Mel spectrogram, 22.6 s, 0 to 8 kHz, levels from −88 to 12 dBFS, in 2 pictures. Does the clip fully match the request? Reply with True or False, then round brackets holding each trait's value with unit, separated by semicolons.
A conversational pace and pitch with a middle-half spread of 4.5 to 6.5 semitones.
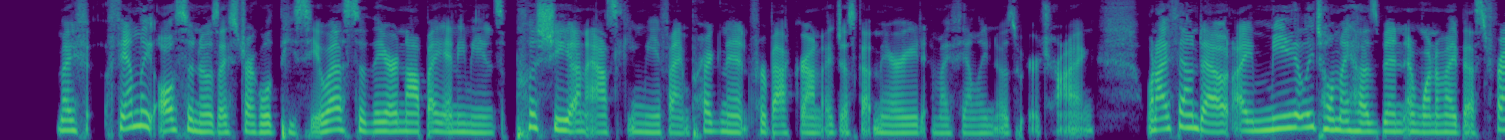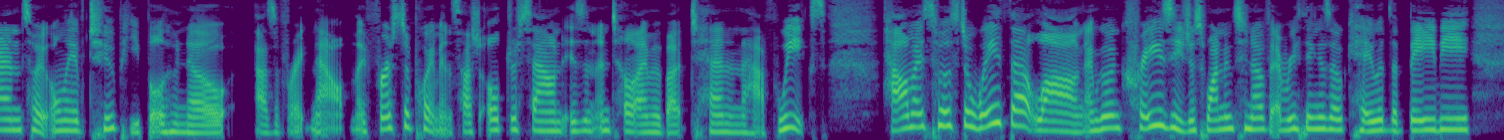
False (260 wpm; 5.0 semitones)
